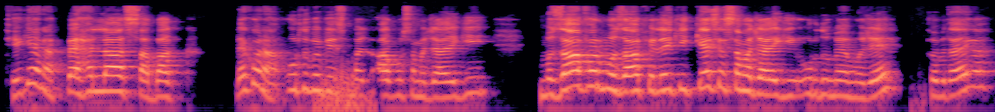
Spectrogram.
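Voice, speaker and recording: Brief: Pakistani man, Arabic teacher checking homework, repeats words slowly. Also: very high-pitched, slight background noise. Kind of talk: correcting homework in class.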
